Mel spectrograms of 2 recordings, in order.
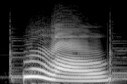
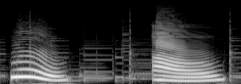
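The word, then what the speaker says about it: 木偶: can be pronounced as 木偶，木偶，木偶。 Let's break down it to understand it even more. It has 2 characters, pronounced with 4th and 3rd tone.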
